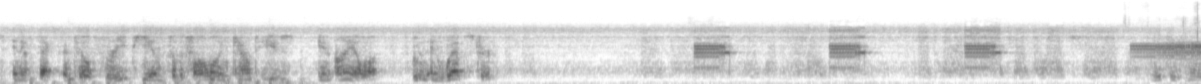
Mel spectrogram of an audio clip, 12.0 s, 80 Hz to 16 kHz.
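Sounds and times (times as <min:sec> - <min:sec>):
digital data tone bursts: 0:09.6 - 0:10.1, 0:11.2 - 0:12.0
faint receiver hiss: 0:11.1 - 0:12.0.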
